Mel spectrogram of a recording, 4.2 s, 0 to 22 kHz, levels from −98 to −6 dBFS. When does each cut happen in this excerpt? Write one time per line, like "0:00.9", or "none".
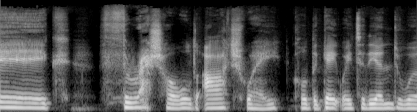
0:02.9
